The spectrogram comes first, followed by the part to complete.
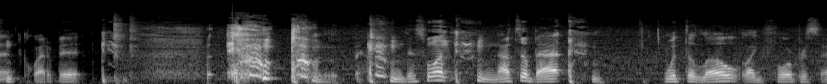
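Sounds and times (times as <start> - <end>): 
speech: 0.0 - 1.2, 2.0 - 8.2
person coughing harshly after inhaling a cannabis dab: 1.0 - 4.9, 5.7 - 6.0.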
